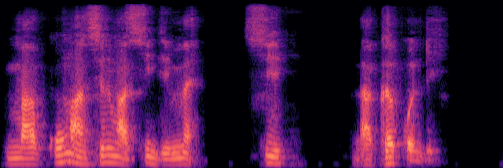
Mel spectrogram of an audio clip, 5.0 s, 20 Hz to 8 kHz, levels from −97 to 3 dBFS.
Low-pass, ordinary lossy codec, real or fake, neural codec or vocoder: 7.2 kHz; AAC, 32 kbps; fake; codec, 32 kHz, 1.9 kbps, SNAC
